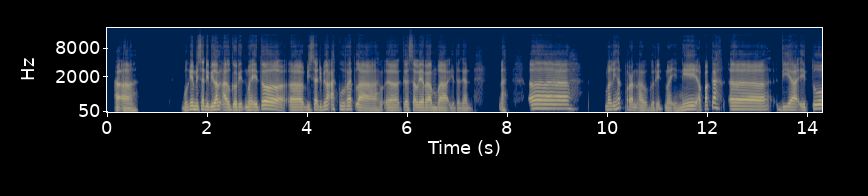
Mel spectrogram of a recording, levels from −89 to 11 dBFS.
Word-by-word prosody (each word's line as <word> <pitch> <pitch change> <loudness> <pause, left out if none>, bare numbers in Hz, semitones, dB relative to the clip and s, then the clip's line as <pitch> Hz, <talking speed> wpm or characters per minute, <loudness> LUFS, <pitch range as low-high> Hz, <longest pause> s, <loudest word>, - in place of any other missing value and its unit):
Heeh. 105 -3 +1 0.9
Mungkin 150 +7 +1
bisa 150 -1 +1
dibilang 145 +4 +3
algoritma 130 +1 +1
itu, 130 +7 +1 0.5
eee, 125 0 +3
bisa 125 +3 -1
dibilang 150 +6 0
akurat 160 -1 -2
lah, 110 -1 +1
eee, 120 +1 0
ke 125 - -3
selera 120 -1 +2
Mbak 115 -1 -1
gitu 110 - -12
kan. 110 0 -6 0.7
Nah, - - -3 0.5
eee, 195 0 +3 0.7
melihat 160 +9 -3
peran 130 -4 -2
algoritma 115 0 -6
ini, 135 +10 -2
apakah, 200 +7 -1 0.2
eee, 150 -2 +3 0.2
dia 135 -1 -1
itu 130 +7 -5
135 Hz, 115 wpm, -22 LUFS, 120-155 Hz, 0.9 s, dibilang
